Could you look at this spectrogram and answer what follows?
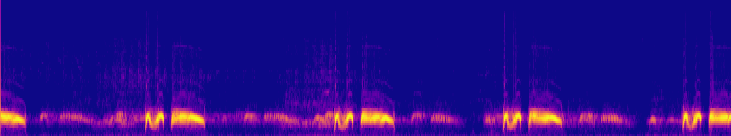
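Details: Decoy spotted dove singing the Hạp Bổi voice to attract wild doves, four strong, resonant coo phrases roughly every two and a half seconds, each with softer lead-in coos, a clipped double note and a drawn-out ending.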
